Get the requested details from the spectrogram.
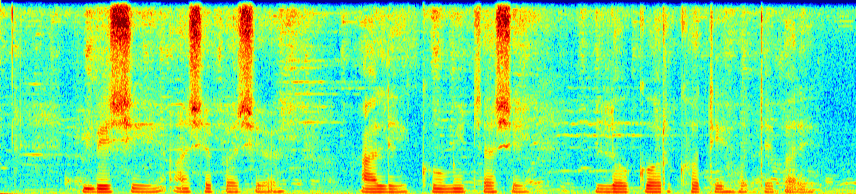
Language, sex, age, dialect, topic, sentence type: Bengali, male, 18-24, Western, agriculture, statement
